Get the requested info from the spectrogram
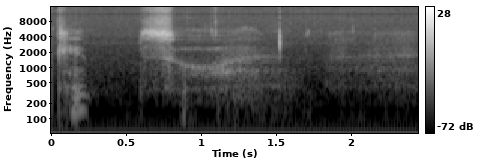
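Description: A man's breathy, whispered vocal sounds, with one sharp click about one and a half seconds in.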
